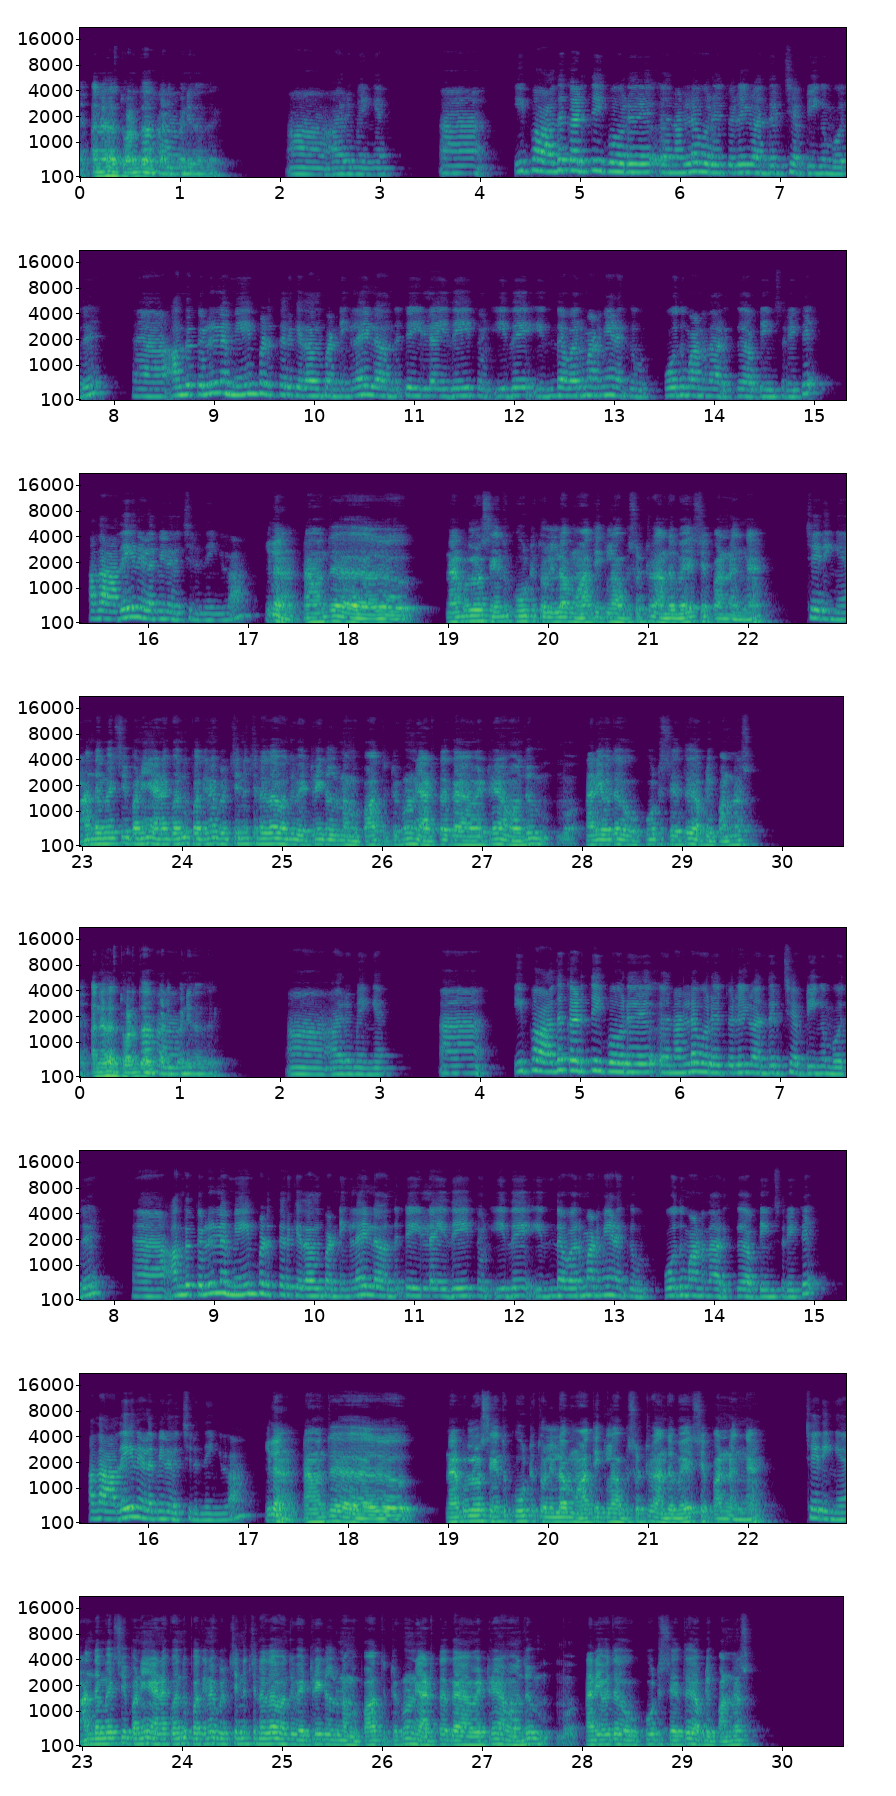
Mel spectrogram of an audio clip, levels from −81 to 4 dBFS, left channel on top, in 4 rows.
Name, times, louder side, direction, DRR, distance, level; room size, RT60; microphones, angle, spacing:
voice 1, 0.0-1.4 17.2-18.6 19.0-22.2 23.0-29.7, right 1 dB, 90° right, 1.0 m, -23 dB
voice 2, 0.6-1.1 2.1-3.1 3.6-4.1 4.3-7.9 8.2-15.0 15.4-17.0 22.6-23.2, right 2 dB, 45° right, 0.5 m, -27 dB
2.9 x 2.6 x 3.0 m
head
